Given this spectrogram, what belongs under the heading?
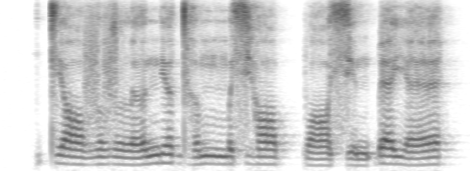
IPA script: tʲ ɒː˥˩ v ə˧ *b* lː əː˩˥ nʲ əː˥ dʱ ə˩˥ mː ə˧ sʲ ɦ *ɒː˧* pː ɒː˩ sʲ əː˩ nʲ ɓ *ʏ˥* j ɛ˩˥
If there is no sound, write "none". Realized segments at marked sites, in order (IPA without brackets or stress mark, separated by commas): v, ɒː˧, ɛ˥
